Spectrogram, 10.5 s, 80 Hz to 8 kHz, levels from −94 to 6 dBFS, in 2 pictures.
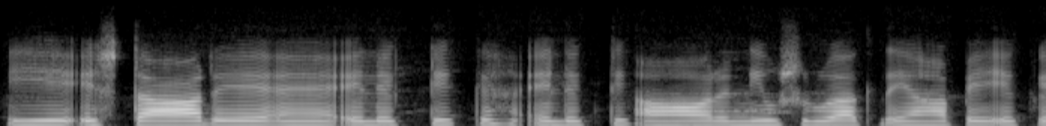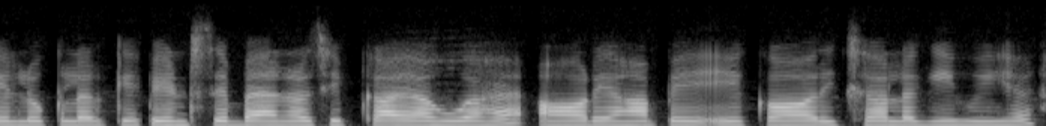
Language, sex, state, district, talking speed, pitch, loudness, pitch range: Hindi, female, Bihar, Kishanganj, 165 wpm, 220 Hz, -24 LUFS, 215-230 Hz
